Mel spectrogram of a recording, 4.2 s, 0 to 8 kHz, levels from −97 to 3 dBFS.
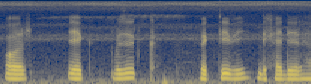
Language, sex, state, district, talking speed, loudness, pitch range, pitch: Hindi, male, West Bengal, Alipurduar, 115 wpm, -18 LUFS, 100-125 Hz, 120 Hz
